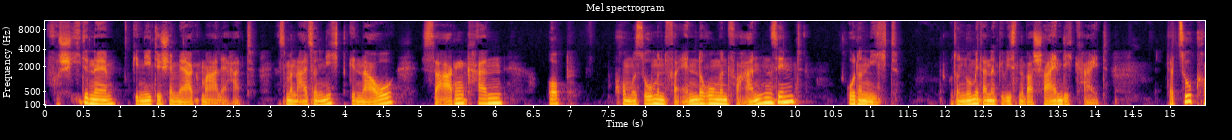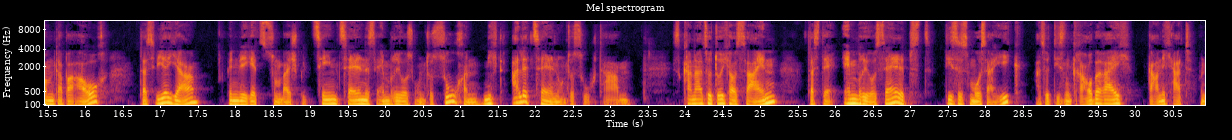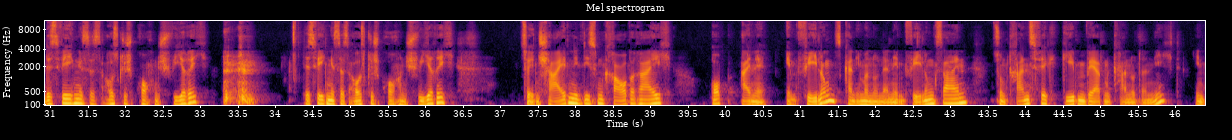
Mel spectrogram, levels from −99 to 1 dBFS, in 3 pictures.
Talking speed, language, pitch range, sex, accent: 125 wpm, German, 95-125 Hz, male, German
